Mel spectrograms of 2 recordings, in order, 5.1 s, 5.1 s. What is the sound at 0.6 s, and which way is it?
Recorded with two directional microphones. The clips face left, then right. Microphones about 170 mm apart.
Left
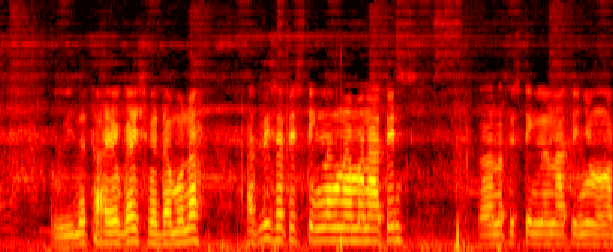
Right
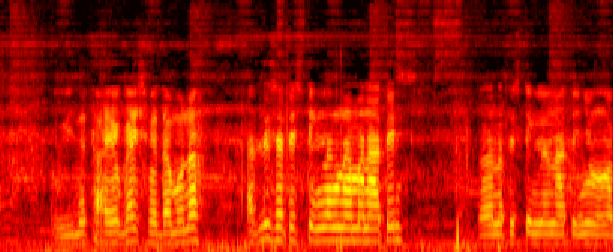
Speech, 40° left (ahead or behind).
